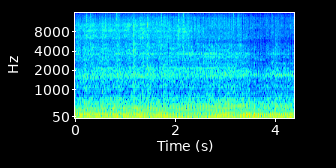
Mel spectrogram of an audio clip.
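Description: A Loncin GP 16 motorcycle being ridden gives a steady, close, loud engine drone throughout, with a slight shift in engine note near the end and no talk.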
